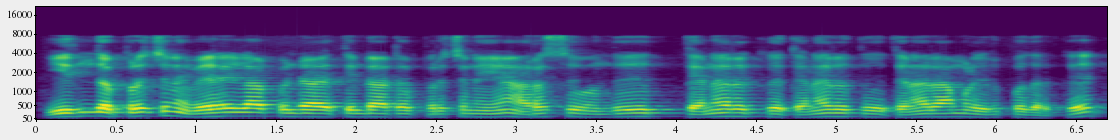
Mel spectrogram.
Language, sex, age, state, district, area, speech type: Tamil, male, 45-60, Tamil Nadu, Salem, urban, spontaneous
